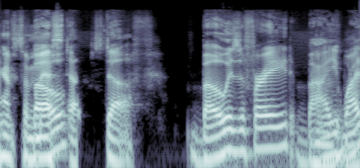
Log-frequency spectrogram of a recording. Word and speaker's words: Beau: like between this and playing Napoleon, and then Bayou is Afraid that came out. Yeah, he's gonna have some messed up stuff. Bo is Afraid.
